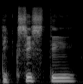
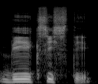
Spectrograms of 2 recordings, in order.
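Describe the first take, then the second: First: The first vowel is short. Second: The first vowel is long. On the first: The speaker calls it wrong. "If it were a short dixisti, as this actor pronounced it" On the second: The speaker calls it right. "we should hear dixisti"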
